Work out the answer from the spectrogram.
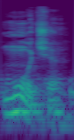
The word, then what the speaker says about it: МОЧА: подобные ненавистники памятника уничижительно называют его моча и как искренне радуются своим проделкам с которым у вас возникли ассоциации называется по-другому Да и ударение они ставят на первый слог Ну и последнее немаловажное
